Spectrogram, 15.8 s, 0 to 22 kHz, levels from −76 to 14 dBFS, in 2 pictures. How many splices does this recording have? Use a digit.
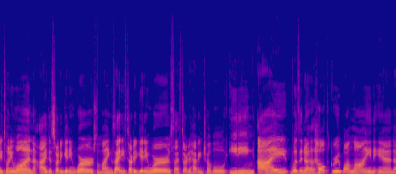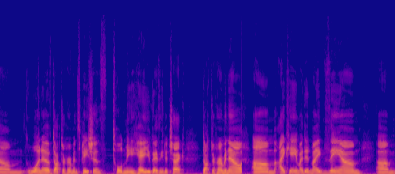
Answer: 2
